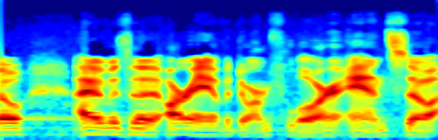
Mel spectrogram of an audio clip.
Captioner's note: none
